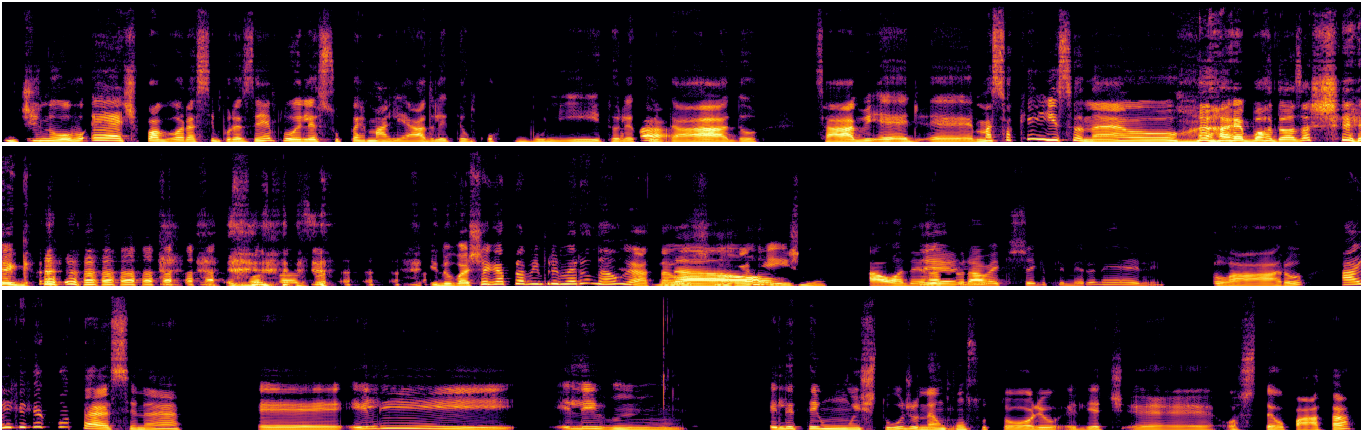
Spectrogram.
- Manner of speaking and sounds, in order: laugh; laughing while speaking: "Rebordosa"; laugh; laughing while speaking: "chega"; laugh; tapping
- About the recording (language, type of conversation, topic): Portuguese, advice, Como posso dividir de forma mais justa as responsabilidades domésticas com meu parceiro?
